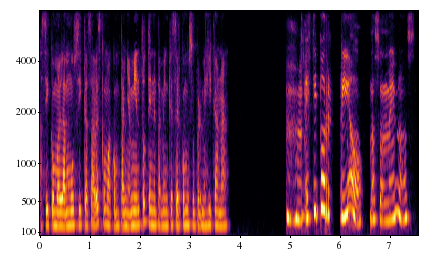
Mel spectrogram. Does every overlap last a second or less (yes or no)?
yes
